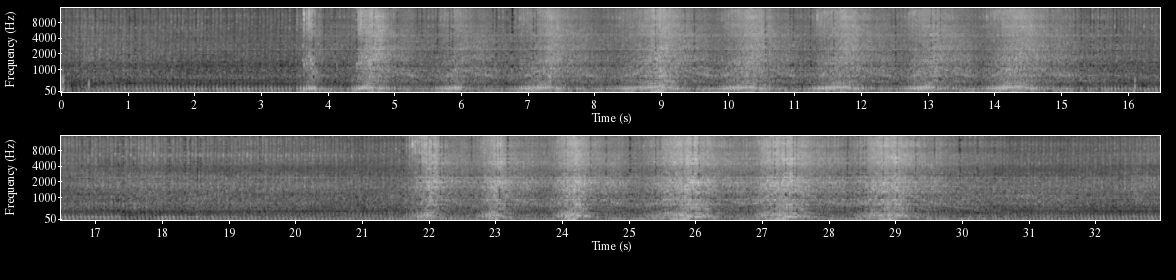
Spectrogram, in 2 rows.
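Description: BMW R80 G/S Paris Dakar's air-cooled 800 cc boxer twin idling on the stand and revved with quick throttle blips, each rising and falling, about one every second and a half. There are two runs of blips with a steady idle between them.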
